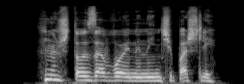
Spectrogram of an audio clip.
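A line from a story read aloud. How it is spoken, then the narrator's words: Laughing while chewing. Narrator (Russian): рассмеялась я, откусывая от сердца очередной кусок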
